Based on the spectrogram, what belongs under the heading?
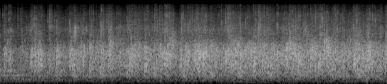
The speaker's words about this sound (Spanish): Quiero un aplauso, Señor.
